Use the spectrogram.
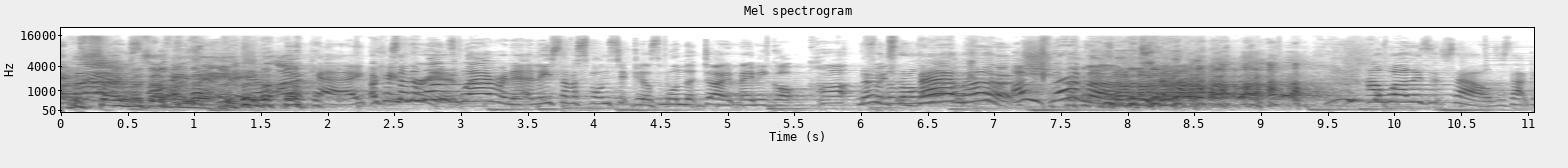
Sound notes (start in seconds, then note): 7.2 Sidemen laughing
